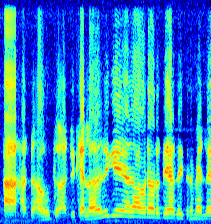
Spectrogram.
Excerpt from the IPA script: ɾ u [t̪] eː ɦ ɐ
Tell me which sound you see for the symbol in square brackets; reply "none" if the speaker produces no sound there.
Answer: d̪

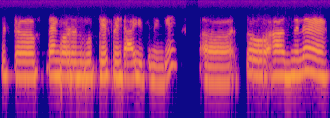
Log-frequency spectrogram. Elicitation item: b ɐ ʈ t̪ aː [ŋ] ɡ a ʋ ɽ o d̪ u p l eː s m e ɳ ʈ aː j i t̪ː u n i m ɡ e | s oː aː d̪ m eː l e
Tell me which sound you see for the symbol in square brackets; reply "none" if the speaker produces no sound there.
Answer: ŋ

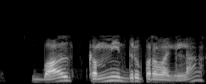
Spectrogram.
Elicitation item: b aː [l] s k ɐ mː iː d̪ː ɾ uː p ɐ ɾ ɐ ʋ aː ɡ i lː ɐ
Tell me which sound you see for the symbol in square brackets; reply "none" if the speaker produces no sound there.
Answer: l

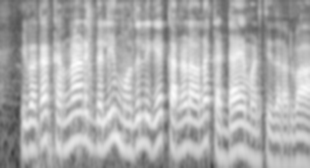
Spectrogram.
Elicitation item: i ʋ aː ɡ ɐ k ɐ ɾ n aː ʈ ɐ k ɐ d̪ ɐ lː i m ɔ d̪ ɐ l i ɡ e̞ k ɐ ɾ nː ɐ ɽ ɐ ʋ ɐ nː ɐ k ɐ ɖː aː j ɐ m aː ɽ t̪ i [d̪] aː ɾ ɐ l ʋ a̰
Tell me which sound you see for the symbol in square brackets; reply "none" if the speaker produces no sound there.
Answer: d̪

